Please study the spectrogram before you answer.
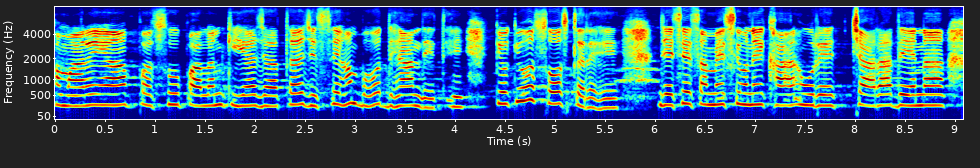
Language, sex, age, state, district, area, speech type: Hindi, female, 30-45, Uttar Pradesh, Prayagraj, urban, spontaneous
